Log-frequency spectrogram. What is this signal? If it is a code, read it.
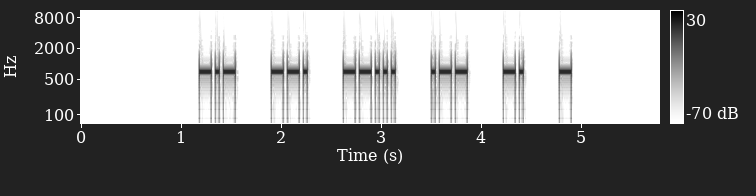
Morse code, heard as a keyed tone, about 30 wpm, spaced as for 17 wpm, 700 Hz. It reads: KG7WNT
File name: Lesson 37g - Letter x - Call Signs 30wpm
